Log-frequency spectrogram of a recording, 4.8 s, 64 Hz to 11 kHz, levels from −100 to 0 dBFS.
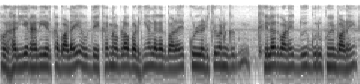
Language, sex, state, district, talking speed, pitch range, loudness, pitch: Bhojpuri, male, Uttar Pradesh, Deoria, 250 wpm, 185-195 Hz, -17 LUFS, 190 Hz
